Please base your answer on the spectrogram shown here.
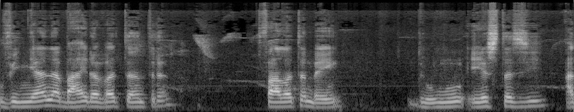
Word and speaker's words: Vijnana Bhairava Tantra: iniciadas nessas práticas, lá no Vijnana Bhairava Tantra, Vijnana Bhairava Tantra, forma correta de pronunciar.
